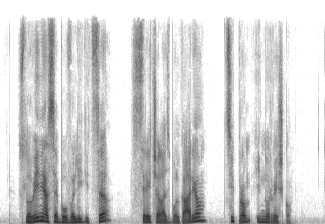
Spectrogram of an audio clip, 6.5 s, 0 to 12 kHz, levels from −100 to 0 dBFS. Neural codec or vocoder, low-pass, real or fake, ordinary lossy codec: none; 10.8 kHz; real; AAC, 64 kbps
